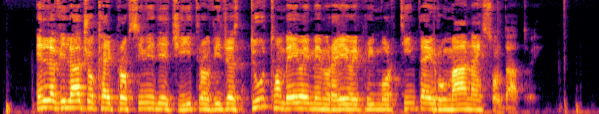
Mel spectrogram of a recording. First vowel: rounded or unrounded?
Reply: unrounded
